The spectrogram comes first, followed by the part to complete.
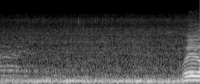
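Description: Production sedan race car engine running steadily at low speed, a low even hum with no revving. A man's voice starts speaking near the end.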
